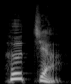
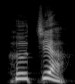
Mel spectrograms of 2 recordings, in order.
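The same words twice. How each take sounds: First: The tone syllable is mid pitch and cut short. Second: The tone syllable is high and cut short. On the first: "Mid stop" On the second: "High stop"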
